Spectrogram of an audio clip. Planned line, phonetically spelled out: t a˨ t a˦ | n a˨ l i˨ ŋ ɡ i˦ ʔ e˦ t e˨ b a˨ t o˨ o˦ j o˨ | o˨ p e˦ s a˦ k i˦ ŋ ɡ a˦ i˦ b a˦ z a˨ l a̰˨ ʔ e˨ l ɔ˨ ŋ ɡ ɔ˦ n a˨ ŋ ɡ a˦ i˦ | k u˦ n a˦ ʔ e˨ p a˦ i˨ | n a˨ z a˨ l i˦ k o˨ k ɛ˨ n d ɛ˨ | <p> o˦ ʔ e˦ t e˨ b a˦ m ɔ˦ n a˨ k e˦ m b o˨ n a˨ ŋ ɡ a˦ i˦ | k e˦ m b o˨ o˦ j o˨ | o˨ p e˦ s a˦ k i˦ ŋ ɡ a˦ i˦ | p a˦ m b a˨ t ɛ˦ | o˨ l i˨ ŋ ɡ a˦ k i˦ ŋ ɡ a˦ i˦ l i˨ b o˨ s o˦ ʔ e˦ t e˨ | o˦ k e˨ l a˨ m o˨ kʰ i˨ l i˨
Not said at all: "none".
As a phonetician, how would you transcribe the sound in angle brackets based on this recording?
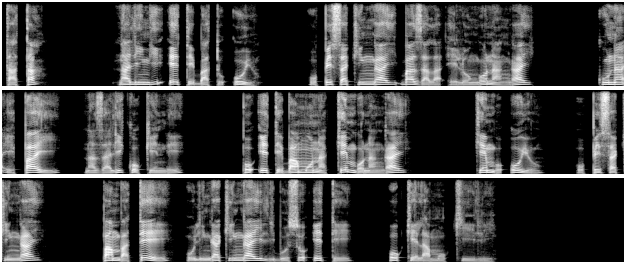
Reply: p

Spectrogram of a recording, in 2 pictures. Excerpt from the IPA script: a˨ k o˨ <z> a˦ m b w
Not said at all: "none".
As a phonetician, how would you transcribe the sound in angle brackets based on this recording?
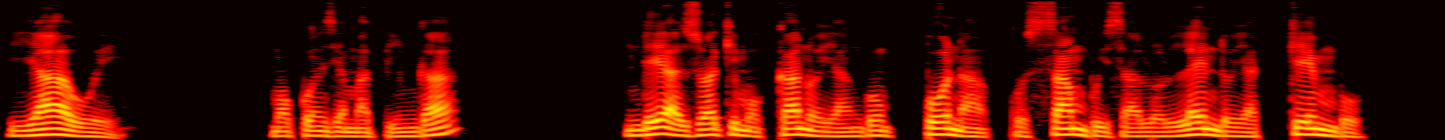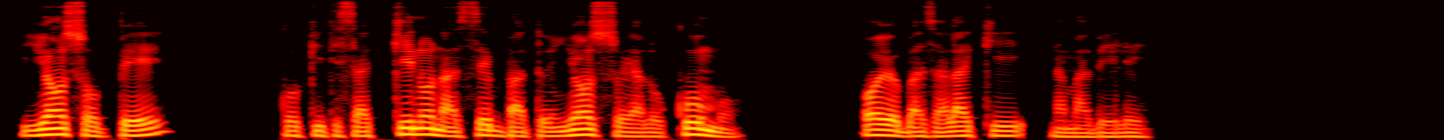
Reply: s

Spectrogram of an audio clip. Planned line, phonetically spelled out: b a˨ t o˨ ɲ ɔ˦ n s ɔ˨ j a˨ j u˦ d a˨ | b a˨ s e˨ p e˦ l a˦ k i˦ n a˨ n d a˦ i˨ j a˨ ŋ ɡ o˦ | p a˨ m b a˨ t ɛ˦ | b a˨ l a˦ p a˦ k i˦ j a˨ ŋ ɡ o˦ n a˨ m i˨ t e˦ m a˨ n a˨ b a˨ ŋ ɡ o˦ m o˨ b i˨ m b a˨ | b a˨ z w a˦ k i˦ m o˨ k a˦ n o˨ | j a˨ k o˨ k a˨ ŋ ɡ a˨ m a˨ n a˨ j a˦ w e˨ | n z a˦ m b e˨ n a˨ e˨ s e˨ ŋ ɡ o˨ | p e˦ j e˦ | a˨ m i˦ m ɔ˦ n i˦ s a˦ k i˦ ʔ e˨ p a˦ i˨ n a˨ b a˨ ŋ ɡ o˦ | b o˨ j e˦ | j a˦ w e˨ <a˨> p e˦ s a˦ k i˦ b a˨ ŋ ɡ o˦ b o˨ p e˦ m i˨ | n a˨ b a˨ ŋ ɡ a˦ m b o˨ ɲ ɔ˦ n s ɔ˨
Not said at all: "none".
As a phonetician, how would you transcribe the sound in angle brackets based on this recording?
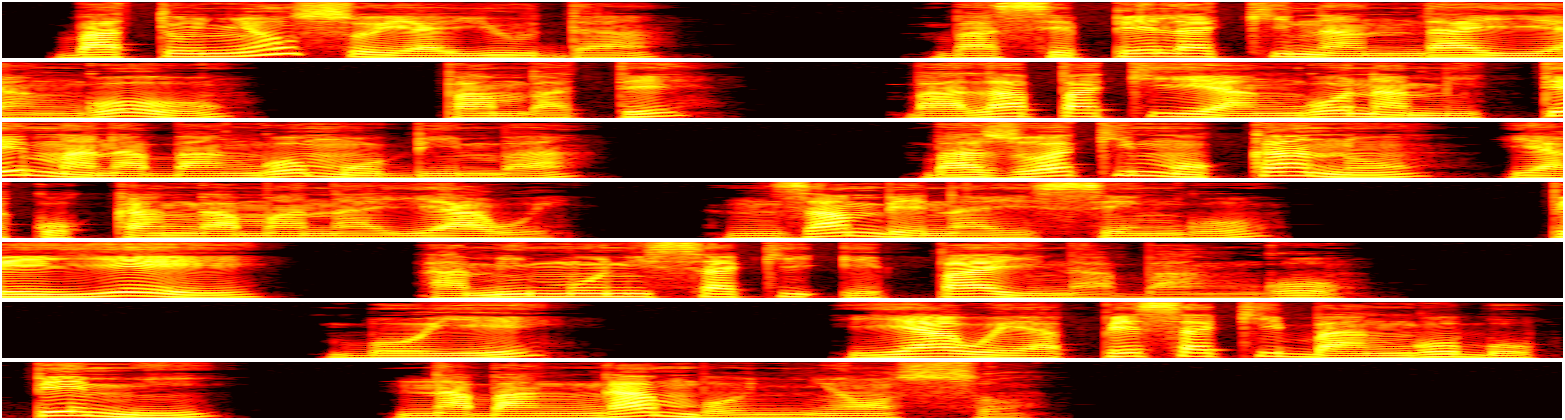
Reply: a˨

